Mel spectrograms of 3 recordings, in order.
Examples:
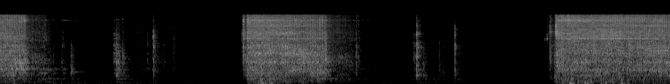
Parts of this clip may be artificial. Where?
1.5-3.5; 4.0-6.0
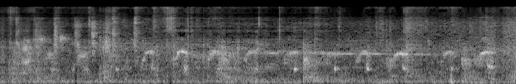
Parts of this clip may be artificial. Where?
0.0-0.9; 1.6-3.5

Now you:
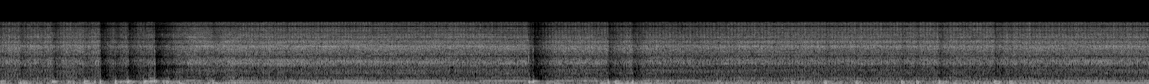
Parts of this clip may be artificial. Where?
1.5-2.4

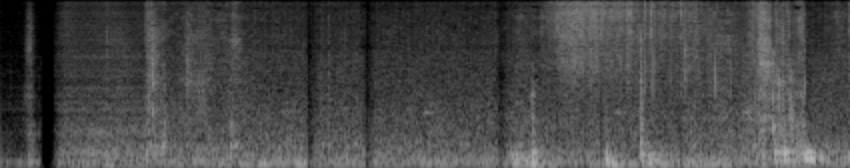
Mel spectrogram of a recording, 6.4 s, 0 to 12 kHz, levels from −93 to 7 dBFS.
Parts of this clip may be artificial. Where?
0.0-1.1

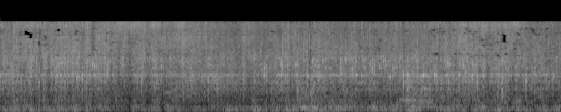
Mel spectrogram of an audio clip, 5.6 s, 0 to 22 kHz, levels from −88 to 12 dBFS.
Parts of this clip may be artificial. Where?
1.7-2.6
